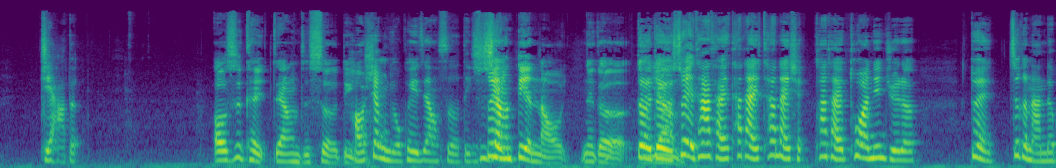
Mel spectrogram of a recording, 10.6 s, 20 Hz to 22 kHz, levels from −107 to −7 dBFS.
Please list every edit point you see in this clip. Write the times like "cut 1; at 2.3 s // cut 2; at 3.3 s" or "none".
none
